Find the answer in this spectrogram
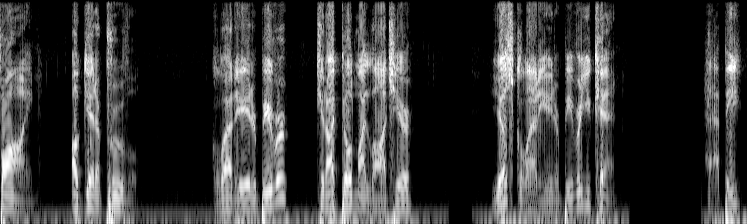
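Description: Using a cartoonish character voice at medium pitch, a man speaks at a fairly slow pace with long, frequent pauses. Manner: pompous, deadpan, commanding.

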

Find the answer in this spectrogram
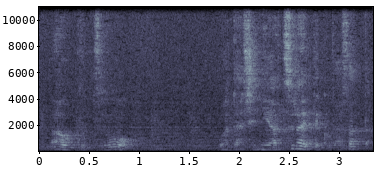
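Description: Over clear background music and audible room echo, the speech races along at a very fast pace. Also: woman. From Kakamigahara, Gifu, Japan. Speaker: shoe shop customer giving testimonial. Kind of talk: interview answer. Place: shop. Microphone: camera far.

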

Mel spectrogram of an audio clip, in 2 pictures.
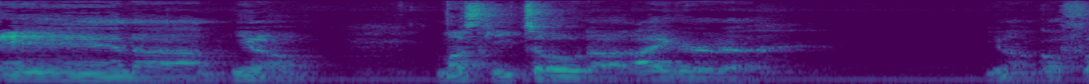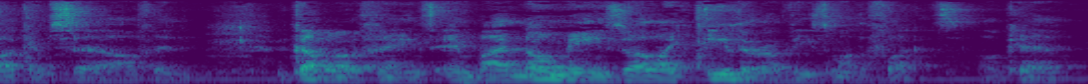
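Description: Over light background noise and audible room echo, a man with a fairly low voice speaks at a moderate pace. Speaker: vlogger. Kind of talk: casual vlog commentary. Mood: irritated, mocking rant. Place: home room.

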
